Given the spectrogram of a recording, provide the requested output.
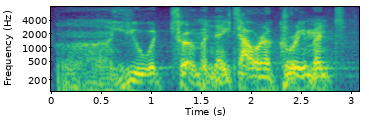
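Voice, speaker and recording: A man voicing a fanatical anarchist warrior in a fighting game, with a harsh gravelly rasp and a theatrical, taunting, defiant delivery. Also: deep voice, big pitch swings, unhurried, bright, forceful tone, exaggerated voice. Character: fanatical male anarchist warrior preaching chaos and freedom. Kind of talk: fighting game character acting. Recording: reverberant hall, background noise.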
